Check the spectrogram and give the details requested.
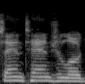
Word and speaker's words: Santangelo: And it's Santangelo just like it sounds. You spell it just like it sounds. Santan Jello.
